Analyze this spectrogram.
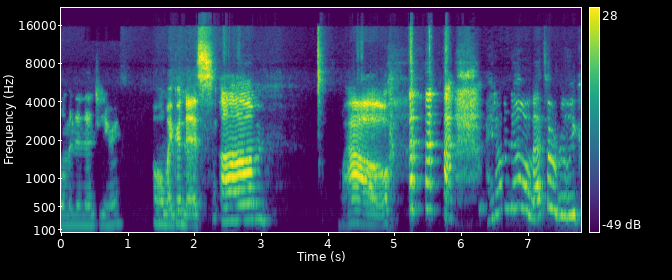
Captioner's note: laughter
